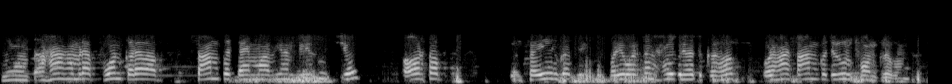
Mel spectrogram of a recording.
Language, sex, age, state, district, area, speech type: Maithili, male, 18-30, Bihar, Supaul, rural, conversation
